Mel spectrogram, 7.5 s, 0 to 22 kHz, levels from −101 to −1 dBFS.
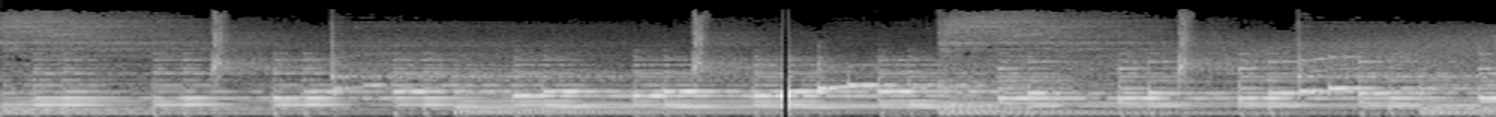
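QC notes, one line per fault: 3.90–3.93 s, gap between stream segments: a hard-edged hole of about 24 ms cuts into the sound, and playback resumes exactly where it stopped, with nothing missing. The time stamps of two adjoining segments fail to meet, so the player pads the space with digital silence; its placement fits a 4-second segment boundary. On the waveform the trace drops abruptly to near silence and jumps straight back. A spectrogram shows a thin, fully blank vertical stripe with sharp edges.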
